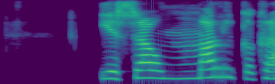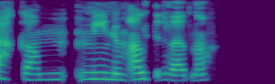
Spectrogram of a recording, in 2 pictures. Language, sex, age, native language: Icelandic, female, 12, Icelandic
